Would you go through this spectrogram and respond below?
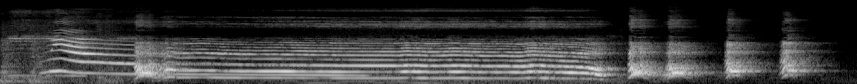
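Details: A male Cocker Spaniel gives a sustained, slightly wavering howl of about five seconds in response to a person imitating a cat's meow, breaking off into four quick, clipped barks.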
